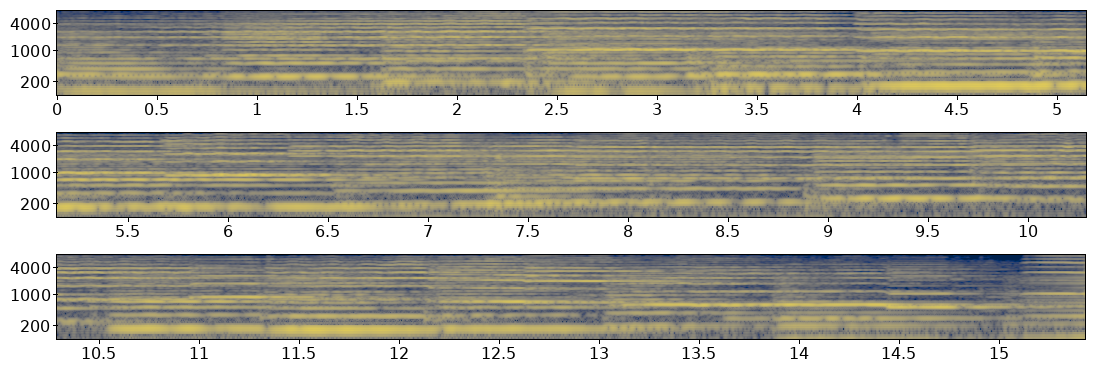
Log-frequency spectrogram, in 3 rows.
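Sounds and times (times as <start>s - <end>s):
cello: 0.0s - 15.4s
violin: 0.0s - 15.4s.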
